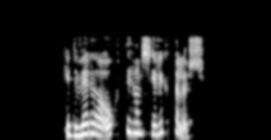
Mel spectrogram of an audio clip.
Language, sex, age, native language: Icelandic, female, 30-39, Icelandic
